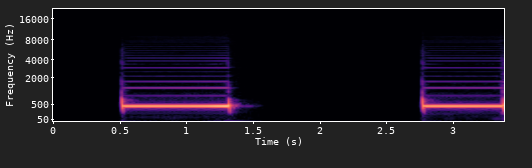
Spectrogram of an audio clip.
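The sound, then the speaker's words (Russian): A phone ringback tone sounds on an outgoing call placed for an interview: two steady, loud electronic beeps, each just under a second long, separated by a pause, with no voices. “И я на самом деле звоню ей, чтобы расспросить э, о совершенно”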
